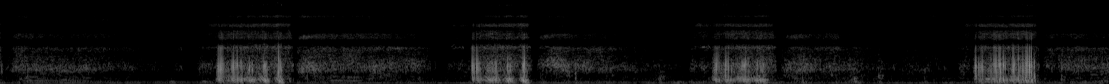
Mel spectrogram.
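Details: A small sleeping female puppy named Little One snores in a steady rhythm, with four loud, rasping, buzzy inhalations spaced roughly two and a half seconds apart and quiet breathing in between.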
